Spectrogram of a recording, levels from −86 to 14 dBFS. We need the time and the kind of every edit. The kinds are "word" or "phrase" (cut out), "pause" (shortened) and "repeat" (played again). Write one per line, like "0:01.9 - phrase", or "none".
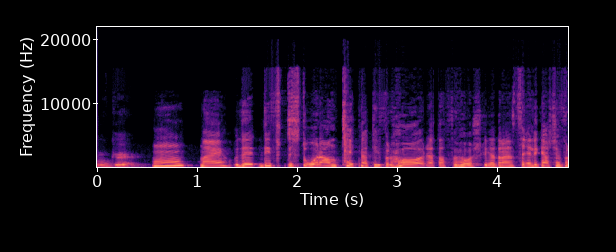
none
